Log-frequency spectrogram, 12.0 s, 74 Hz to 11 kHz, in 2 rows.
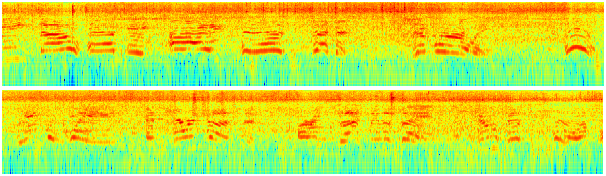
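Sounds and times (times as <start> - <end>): announcer talking over loudspeaker: 0.0 - 12.0
tractor engine under load: 0.0 - 12.0.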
